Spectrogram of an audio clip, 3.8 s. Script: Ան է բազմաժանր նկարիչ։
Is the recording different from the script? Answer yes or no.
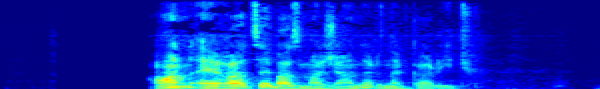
yes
